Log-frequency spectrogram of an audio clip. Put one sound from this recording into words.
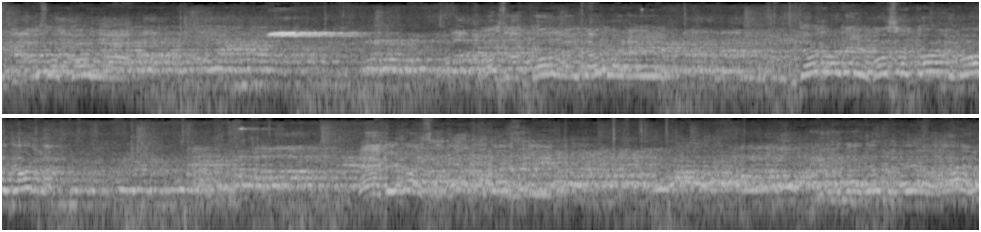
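Shoes shuffle and squeak on a mat.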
